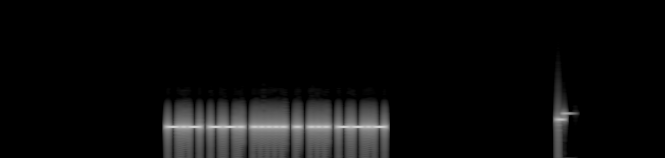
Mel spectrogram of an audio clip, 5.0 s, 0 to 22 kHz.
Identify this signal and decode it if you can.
Morse code, heard as a keyed tone, about 44 wpm, 700 Hz. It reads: KG5ESQ
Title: USA Call Signs Repeated 3x 45wpm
